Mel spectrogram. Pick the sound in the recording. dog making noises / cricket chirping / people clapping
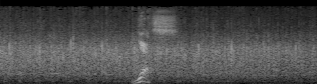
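people clapping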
